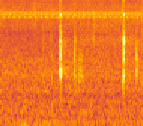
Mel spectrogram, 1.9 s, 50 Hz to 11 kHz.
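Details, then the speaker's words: Old idler pulley from a 1999 Cadillac DeVille 4.6L Northstar V8, removed and turned by hand: sharp irregular clicks from a worn bearing with a lot of play, the source of the squeak and squeal that worsened on test drives. "So, the squeak turns out to be the idler pulley. Um you can actually hear the play."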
